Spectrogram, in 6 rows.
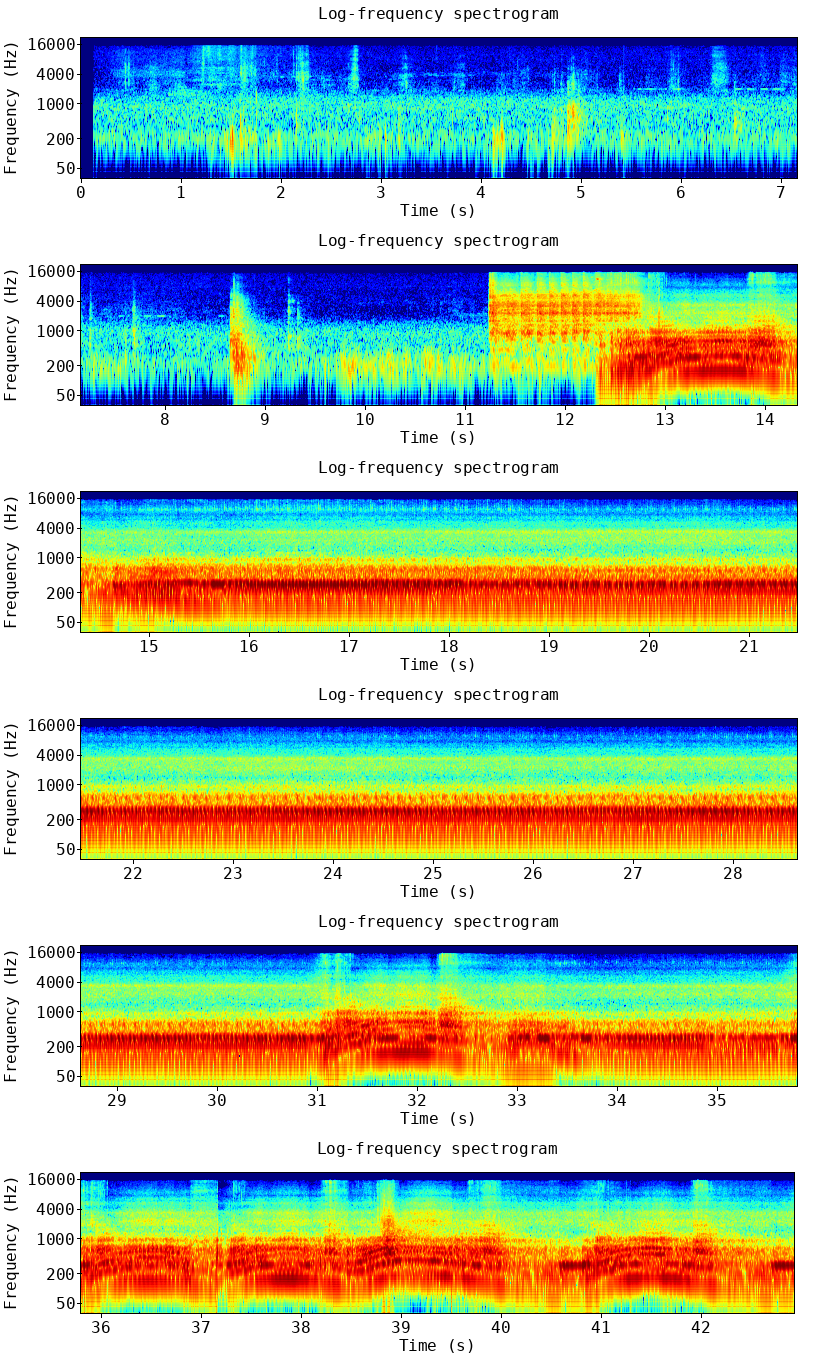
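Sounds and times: engine revs blipped: 11.2s - 21.2s, 26.3s - 42.9s
car engine starting and idling: 11.2s - 42.9s.

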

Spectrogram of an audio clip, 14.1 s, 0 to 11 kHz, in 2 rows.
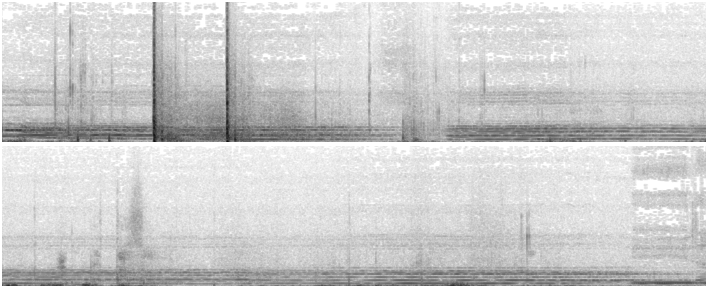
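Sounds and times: choir-like background music: 0.0s - 14.0s
shotgun shots echoing: 1.5s - 3.6s.

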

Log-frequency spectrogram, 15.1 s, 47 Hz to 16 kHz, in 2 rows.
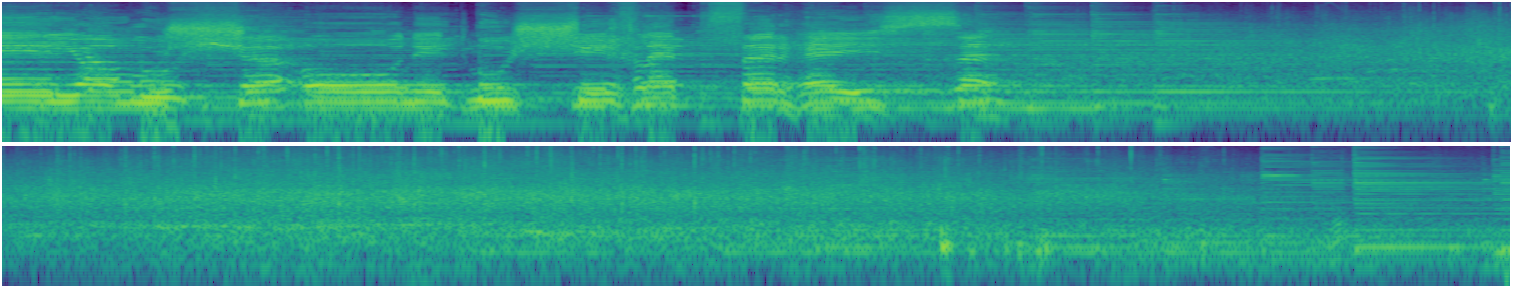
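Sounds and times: acoustic guitar chord ringing: 5.0s - 6.4s, 12.8s - 15.0s
audience applauding: 6.2s - 14.2s.

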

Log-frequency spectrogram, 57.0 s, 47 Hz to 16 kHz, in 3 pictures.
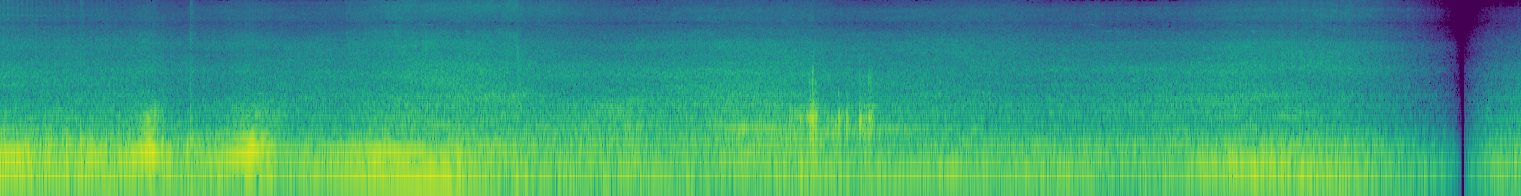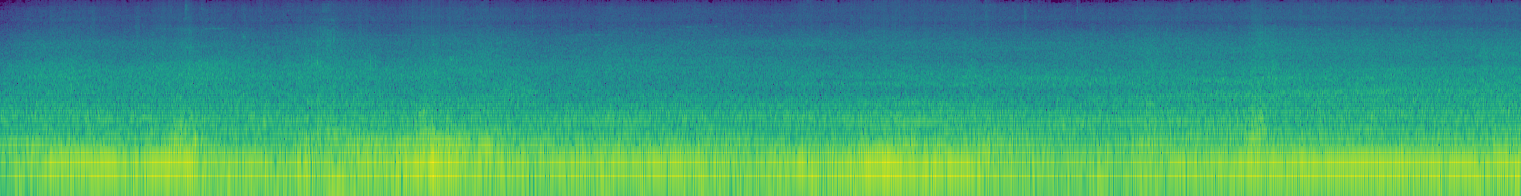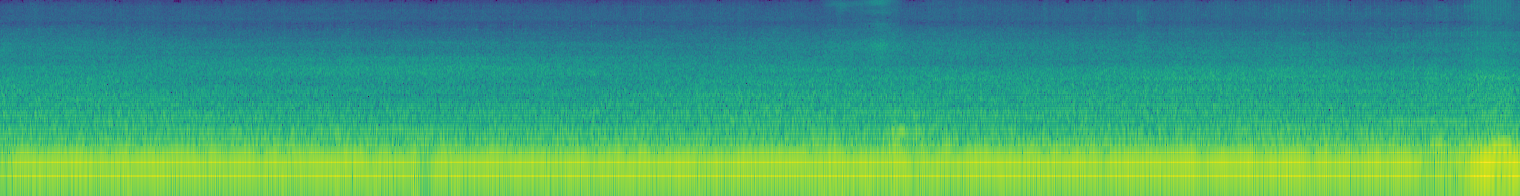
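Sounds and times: car engine idling: 31.4s - 56.6s.

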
